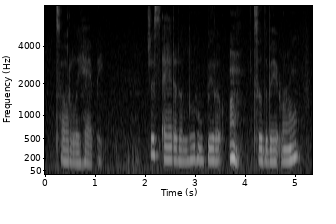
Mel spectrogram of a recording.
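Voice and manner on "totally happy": soft unvoiced whisper.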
